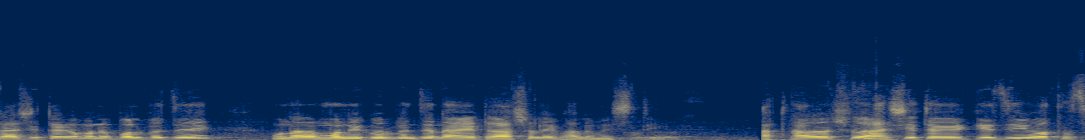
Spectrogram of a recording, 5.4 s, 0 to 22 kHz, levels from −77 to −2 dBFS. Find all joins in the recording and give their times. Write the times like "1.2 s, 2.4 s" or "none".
3.8 s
